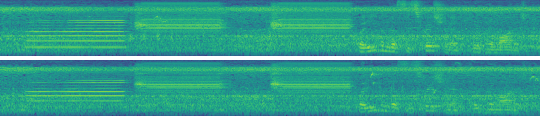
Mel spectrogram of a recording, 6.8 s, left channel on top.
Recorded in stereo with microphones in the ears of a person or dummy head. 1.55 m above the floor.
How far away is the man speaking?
About 1.1 m.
